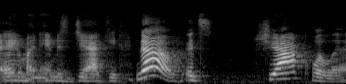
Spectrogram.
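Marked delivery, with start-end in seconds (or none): 0.0-1.2 put-on New Jersey accent. Playing a jersey waitress saying her name: put-on new jersey accent. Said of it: "not like a Jersey waitress".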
